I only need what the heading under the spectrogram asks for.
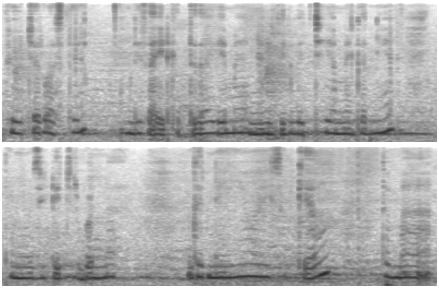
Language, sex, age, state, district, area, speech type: Dogri, female, 18-30, Jammu and Kashmir, Jammu, rural, spontaneous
